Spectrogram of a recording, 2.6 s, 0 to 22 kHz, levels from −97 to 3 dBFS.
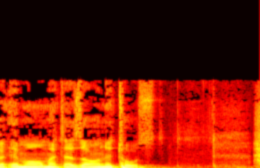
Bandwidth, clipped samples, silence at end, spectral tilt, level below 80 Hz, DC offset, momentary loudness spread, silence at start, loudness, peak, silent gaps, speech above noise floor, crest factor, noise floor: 12 kHz; under 0.1%; 0 s; -6.5 dB/octave; -42 dBFS; under 0.1%; 14 LU; 0 s; -10 LUFS; 0 dBFS; none; 28 dB; 10 dB; -38 dBFS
